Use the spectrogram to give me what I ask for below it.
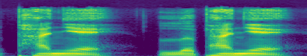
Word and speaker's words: panier: So we have le fer, which means iron, and then le panier, a basket. That A sound at the end is exactly what you're listening for.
